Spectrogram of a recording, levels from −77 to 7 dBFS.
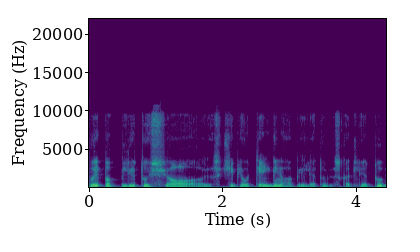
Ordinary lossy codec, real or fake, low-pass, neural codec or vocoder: Opus, 24 kbps; fake; 9.9 kHz; vocoder, 22.05 kHz, 80 mel bands, WaveNeXt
